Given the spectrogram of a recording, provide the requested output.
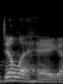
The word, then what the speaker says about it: Dillahay: Tom Dillahay. I think I'm pronouncing that right.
